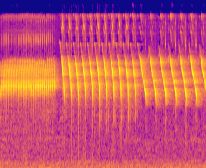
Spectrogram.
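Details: Canary singing long rolls to prompt other canaries and tutor young ones: a steady high buzzy trill, then a series of sharp downslurred chirps about four per second.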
